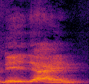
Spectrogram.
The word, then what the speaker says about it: design: जी silent, SIGN साइन चिन्ह, DESIGN डिजाइन डिजाइन, रचना आकार डिजाइन रचना या आकार।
